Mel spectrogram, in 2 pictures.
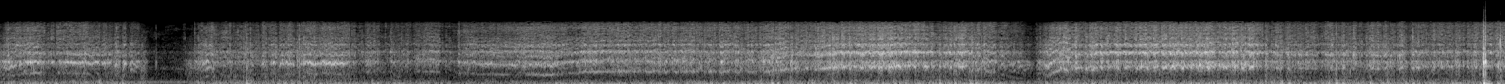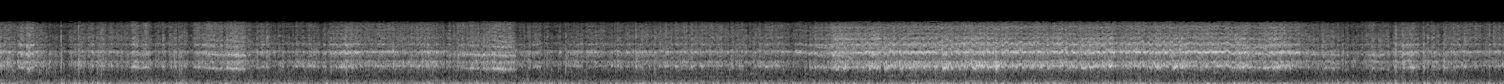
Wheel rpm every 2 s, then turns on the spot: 80, 130, 140, 160, 180, 160, 210, 230, 220, 220, 230, 220, 190, 200, 220.
none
